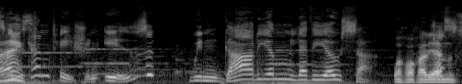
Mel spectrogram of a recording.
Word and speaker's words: Wingardium Leviosa: Wingardium Leviosa. Leviosa. Remember, make the gar nice and long.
